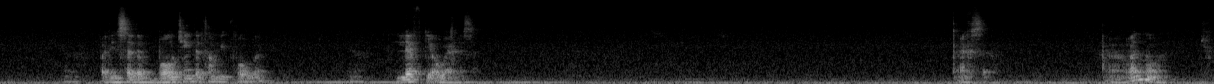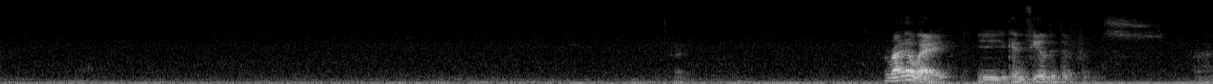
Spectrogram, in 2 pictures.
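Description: A young man speaks calmly and slowly, close by, with long pauses.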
